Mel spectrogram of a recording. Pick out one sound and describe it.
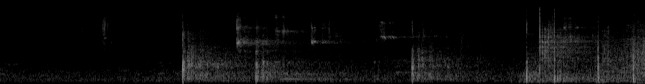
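Tennis rackets strike a ball back and forth in an indoor arena.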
